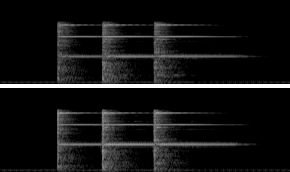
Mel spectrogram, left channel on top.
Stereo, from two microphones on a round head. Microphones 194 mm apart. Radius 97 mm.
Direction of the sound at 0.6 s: 45° right (ahead or behind).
